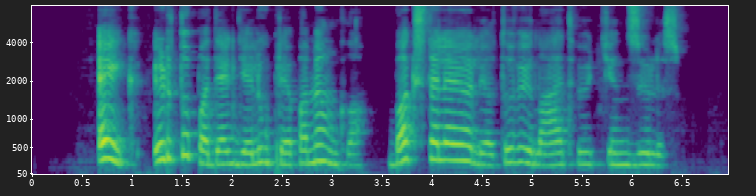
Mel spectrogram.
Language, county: Lithuanian, Šiauliai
